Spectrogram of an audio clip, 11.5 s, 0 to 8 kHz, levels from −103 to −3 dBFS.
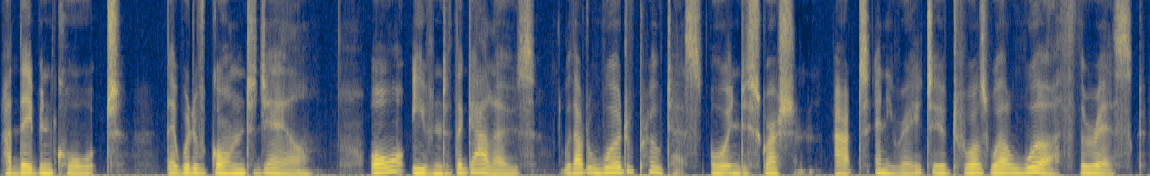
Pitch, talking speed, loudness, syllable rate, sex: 180 Hz, 160 wpm, -18 LUFS, 4.0 syllables/s, female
